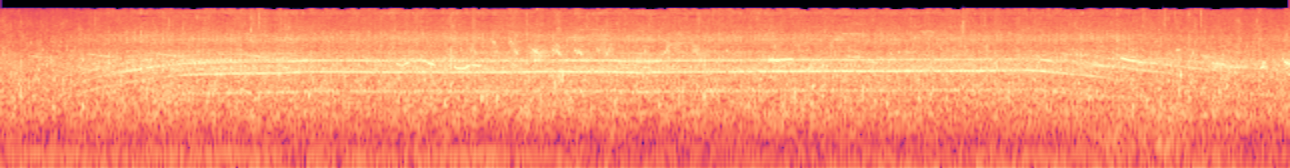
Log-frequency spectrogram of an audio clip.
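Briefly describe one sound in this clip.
An electric drill whines as it spins up, runs steadily, then winds down.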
